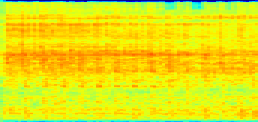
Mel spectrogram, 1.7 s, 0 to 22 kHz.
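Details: Yamaha BWS 70cc two-stroke scooter, freshly rebuilt, first heat cycle in cold weather: steady, even buzzing idle with no knocks or misses; healthy idle.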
